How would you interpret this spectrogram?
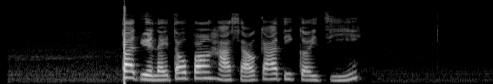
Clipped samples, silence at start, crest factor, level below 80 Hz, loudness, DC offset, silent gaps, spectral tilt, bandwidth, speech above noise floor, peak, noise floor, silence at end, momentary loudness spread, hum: under 0.1%; 1.2 s; 22 dB; -46 dBFS; -20 LUFS; under 0.1%; none; -3.5 dB/octave; 13 kHz; 41 dB; 0 dBFS; -62 dBFS; 1.35 s; 16 LU; none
